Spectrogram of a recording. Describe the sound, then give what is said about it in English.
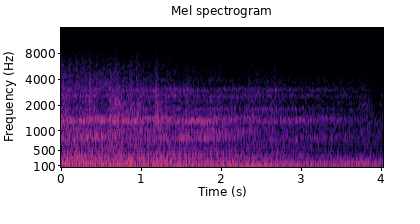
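An Impala's engine idles with a steady, low rumbling hum that holds constant for a few seconds, fairly loud, easing off slightly toward the end with no voices. “Driver picks the music, shotgun shuts his cake hole, and the ones in the back enjoy the ride, idling in the Impala.”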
